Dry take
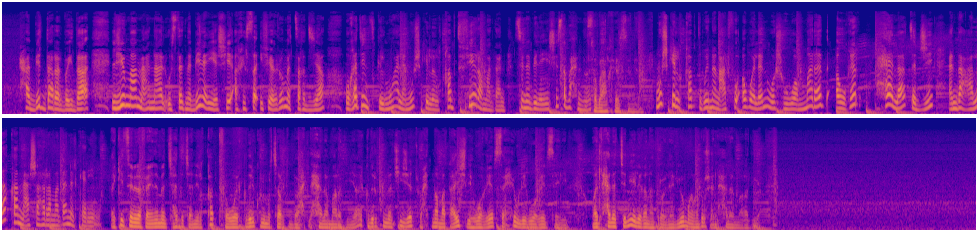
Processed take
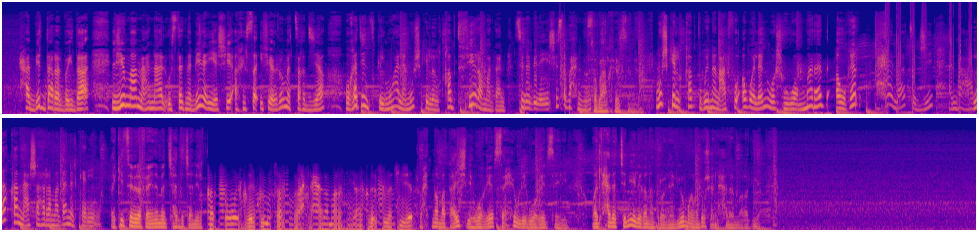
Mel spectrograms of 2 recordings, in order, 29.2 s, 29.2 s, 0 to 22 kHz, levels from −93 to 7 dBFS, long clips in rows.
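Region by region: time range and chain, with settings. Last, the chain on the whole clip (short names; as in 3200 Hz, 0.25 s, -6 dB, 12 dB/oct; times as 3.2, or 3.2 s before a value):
7.83–8.51 HPF 270 Hz 24 dB/oct + hard clip -24.5 dBFS
11.7–12.48 low shelf 240 Hz +10 dB + fixed phaser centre 720 Hz, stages 8 + three-band squash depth 40%
13.25–14.58 compressor 5:1, threshold -37 dBFS + wrapped overs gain 31.5 dB
17.71–20.85 synth low-pass 1400 Hz, resonance Q 2.3 + comb 4.4 ms, depth 68% + LPC vocoder at 8 kHz pitch kept
whole clip: dry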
